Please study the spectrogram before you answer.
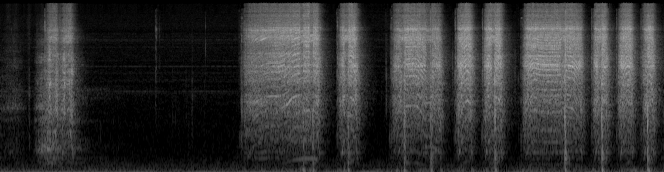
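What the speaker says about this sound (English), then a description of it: "Really grab my trusty old Dremel." An old Dremel rotary tool grinds near a hair clipper's hinge and lock keeper in short bursts, first a brief buzz, then longer runs broken into quick pulses, close and fairly loud with no talk.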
